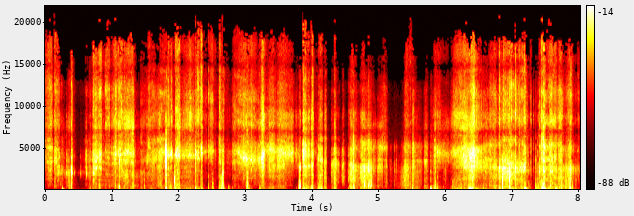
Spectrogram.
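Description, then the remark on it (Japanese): Sticky patting and peeling of packing tape dabbed against a knit sweater, a rapid irregular series of soft tacky pulls and crinkles continuing steadily throughout, with no talking. “というわけで今回お送りしたのは、ガムテープでセーターなんかをペタペタとする音でした。”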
